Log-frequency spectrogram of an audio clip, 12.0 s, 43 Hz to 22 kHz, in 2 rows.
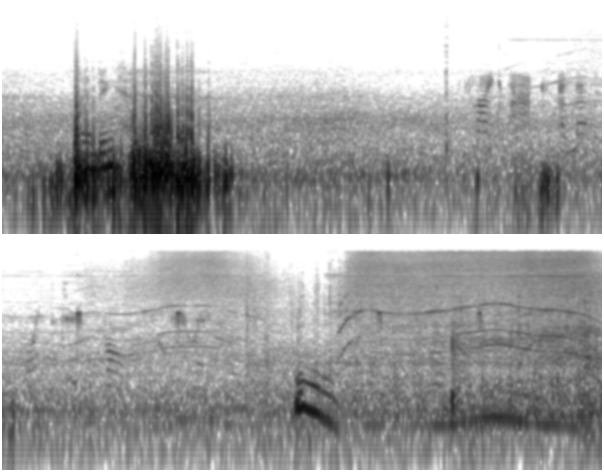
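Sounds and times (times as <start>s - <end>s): wind buffeting microphone: 0.2s - 2.7s, 5.1s - 6.9s.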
